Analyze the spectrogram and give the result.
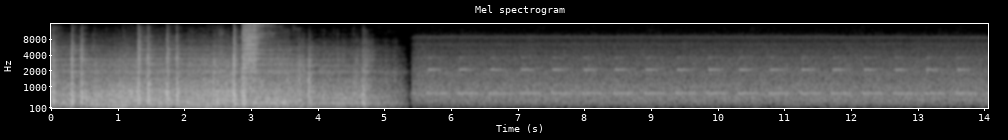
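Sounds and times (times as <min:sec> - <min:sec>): train wheels clattering over rails: 0:00.0 - 0:05.4.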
